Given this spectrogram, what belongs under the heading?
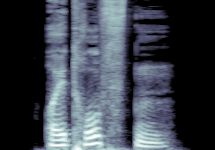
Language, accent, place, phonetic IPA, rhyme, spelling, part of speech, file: German, Germany, Berlin, [ɔɪ̯ˈtʁoːfstn̩], -oːfstn̩, eutrophsten, adjective, De-eutrophsten.ogg
- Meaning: 1. superlative degree of eutroph 2. inflection of eutroph: strong genitive masculine/neuter singular superlative degree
